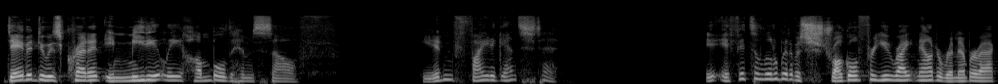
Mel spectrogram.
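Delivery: loud, high, slowing preacher's call; full-force preaching. Acted. Preacher drives home David's guilt, loud preaching. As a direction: preach it out over the congregation.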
